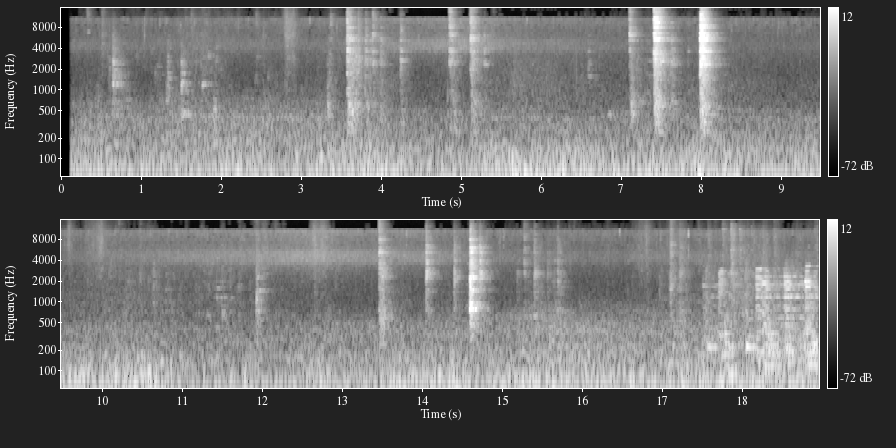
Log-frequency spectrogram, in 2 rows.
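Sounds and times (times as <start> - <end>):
low room hum: 0.2 - 18.9
dishes and utensils clattering: 0.4 - 2.1, 3.4 - 5.4, 7.1 - 8.4, 13.5 - 15.9, 17.1 - 18.9.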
